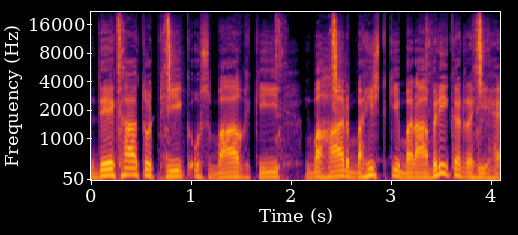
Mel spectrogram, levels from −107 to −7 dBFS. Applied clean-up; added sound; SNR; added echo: neural mask model Resemble Enhance denoiser.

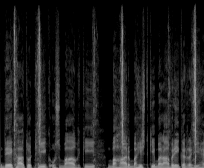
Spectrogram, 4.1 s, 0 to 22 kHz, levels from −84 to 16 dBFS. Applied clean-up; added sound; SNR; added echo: none; Scissors; 6 dB; none.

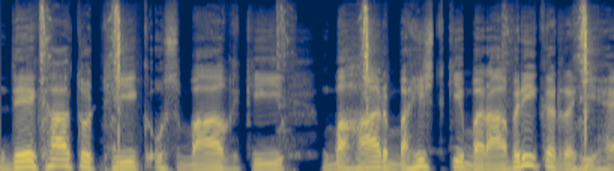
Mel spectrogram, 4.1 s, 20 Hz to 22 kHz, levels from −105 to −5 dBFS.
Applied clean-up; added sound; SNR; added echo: classical method Wiener filter.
